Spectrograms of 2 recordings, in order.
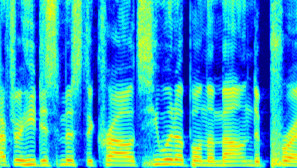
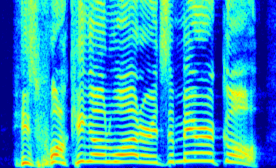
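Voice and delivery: much higher, thrilled exclamation; amazed; 10 semitones higher than usual. Acted. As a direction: burst out in wonder at the miracle. Peter walking on water, amazed.

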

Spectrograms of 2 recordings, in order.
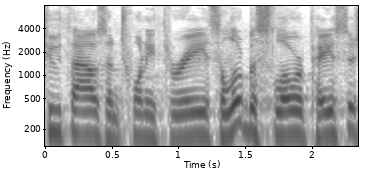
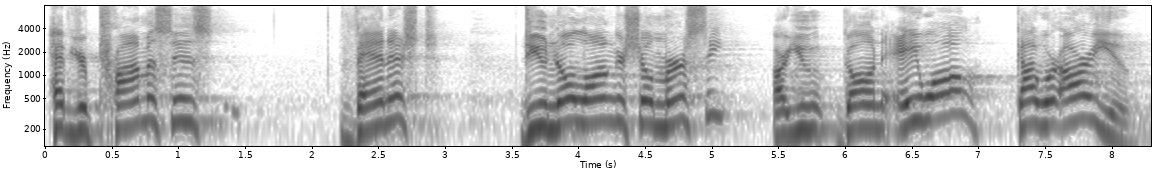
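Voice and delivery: pleading with God; 6 semitones higher than usual. Retold or imitated. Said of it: "You're like".

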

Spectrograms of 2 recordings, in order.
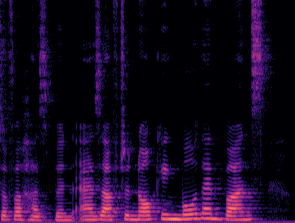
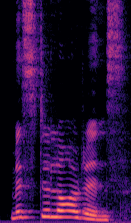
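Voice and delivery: high, loud call across the room; exclaimed; 8 semitones higher, 5 dB louder than usual. A narrator's reading. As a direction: call his name out brightly. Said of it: "she exclaimed".

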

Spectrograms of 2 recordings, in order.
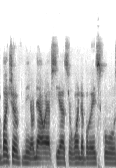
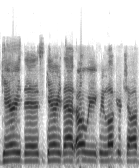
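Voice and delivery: lightly mimicked gushing parent, a little raised and loud; 4 semitones higher, 5 dB louder than usual. Teammate retelling parents' praise of his friend, mock gushing. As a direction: chatter on like an admiring parent.

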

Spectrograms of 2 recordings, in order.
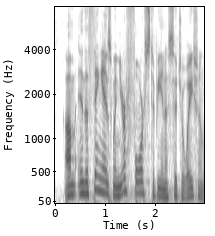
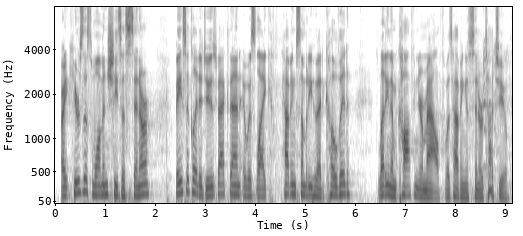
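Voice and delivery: ordinary delivery

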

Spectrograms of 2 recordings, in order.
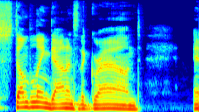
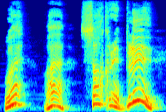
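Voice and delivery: put-on French accent; 8 semitones higher, much slower than usual. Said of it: "And he's like".

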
